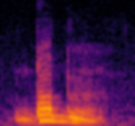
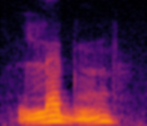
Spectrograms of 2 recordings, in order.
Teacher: An unwritten D is pronounced before N in some Manx words.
